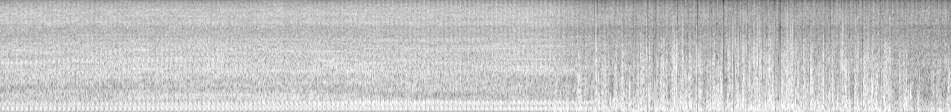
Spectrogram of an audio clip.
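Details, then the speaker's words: Twin-cylinder engine started on choke after a spark fix on the dead cylinder. Steady, even idle with both cylinders firing, then a rougher stretch as the long-unused cylinder burns off deposits: normal running. "well I would say that's both cylinders I think that cylinder hasn't run in a while huh definitely burning off all the crap that's around that one"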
